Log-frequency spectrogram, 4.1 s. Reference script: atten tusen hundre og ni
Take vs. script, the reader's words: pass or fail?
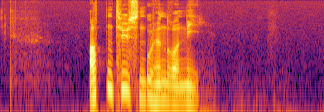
pass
